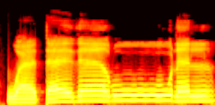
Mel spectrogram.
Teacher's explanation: Ketika teman-teman mendapati ada bentuk seperti alif dan lam yang saling bersandingan seperti ini, lalu di atas lamnya ditandai dengan tanda sukun atau tanda mati, maka namanya alif lam qomariyah. Cara bacanya diizharkan huruf lamnya, dijelaskan huruf lamnya. Makanya langsung masuk ke huruf lamnya.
